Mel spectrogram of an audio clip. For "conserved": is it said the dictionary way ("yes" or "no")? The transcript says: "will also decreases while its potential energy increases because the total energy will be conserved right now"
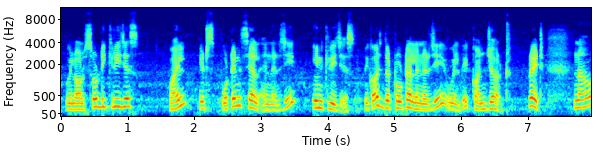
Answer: no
